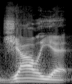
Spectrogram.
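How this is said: Joliet is said in a South Side Chicago way. "some real deep Southsiders pronouncing it"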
